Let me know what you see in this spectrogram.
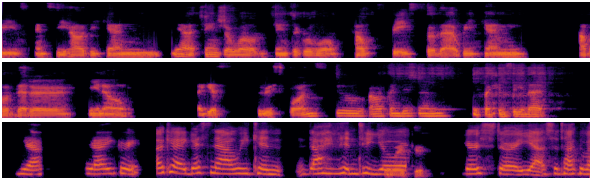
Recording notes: Apologies in advance for the background noise, we had to record over zoom due to distance!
